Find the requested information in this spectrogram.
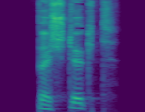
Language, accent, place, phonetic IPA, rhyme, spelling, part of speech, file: German, Germany, Berlin, [bəˈʃtʏkt], -ʏkt, bestückt, verb, De-bestückt.ogg
- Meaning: 1. past participle of bestücken 2. inflection of bestücken: second-person plural present 3. inflection of bestücken: third-person singular present 4. inflection of bestücken: plural imperative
